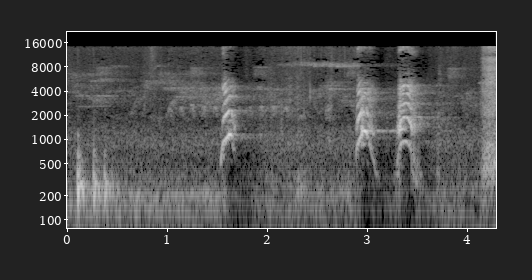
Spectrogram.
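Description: A five-week-old Samoyed puppy yipping: three short, high yips, one about one and a half seconds in and two close together near three seconds. A few short low sounds come just at the start.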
